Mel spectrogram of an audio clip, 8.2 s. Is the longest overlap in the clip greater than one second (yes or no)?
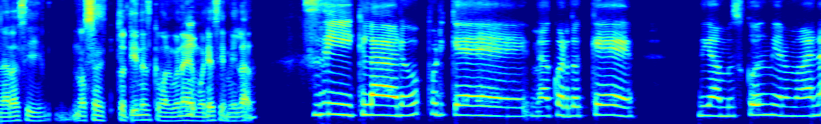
no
